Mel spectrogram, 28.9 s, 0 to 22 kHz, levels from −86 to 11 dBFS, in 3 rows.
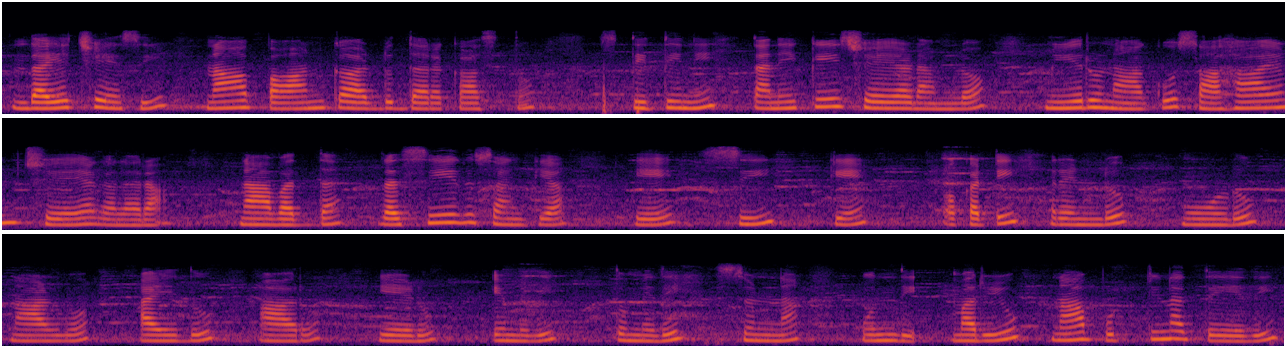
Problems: constant background noise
